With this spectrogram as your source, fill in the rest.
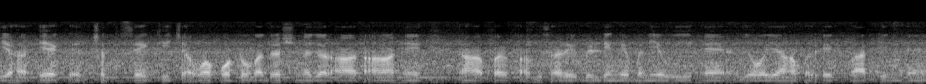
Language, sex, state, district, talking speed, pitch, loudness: Hindi, male, Rajasthan, Bikaner, 175 wpm, 90 Hz, -18 LUFS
